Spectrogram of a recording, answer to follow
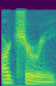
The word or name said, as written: archery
